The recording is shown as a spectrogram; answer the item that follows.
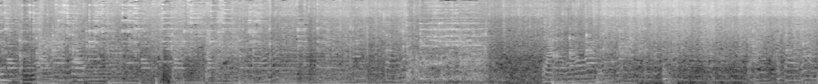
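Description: Ground beef sizzling as it fries in a pan, with a spatula stirring through it. Background music with a bass line plays underneath.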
